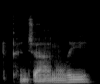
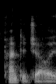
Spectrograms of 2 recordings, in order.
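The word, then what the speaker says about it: Patanjali: mm, according to the Pantajali Sutras, or how else is it pronounced? Panjanali? No, it's Pantajali is the way I say it.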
